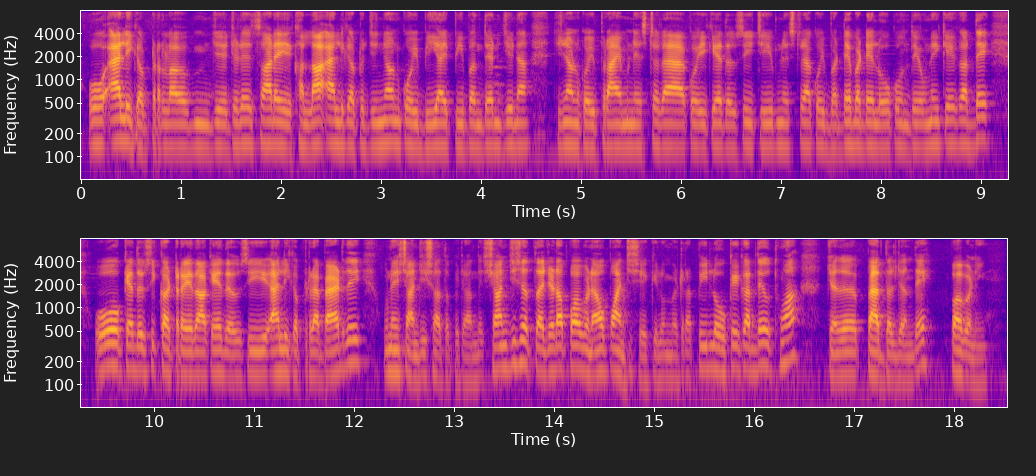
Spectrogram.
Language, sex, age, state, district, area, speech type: Dogri, male, 30-45, Jammu and Kashmir, Samba, rural, spontaneous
